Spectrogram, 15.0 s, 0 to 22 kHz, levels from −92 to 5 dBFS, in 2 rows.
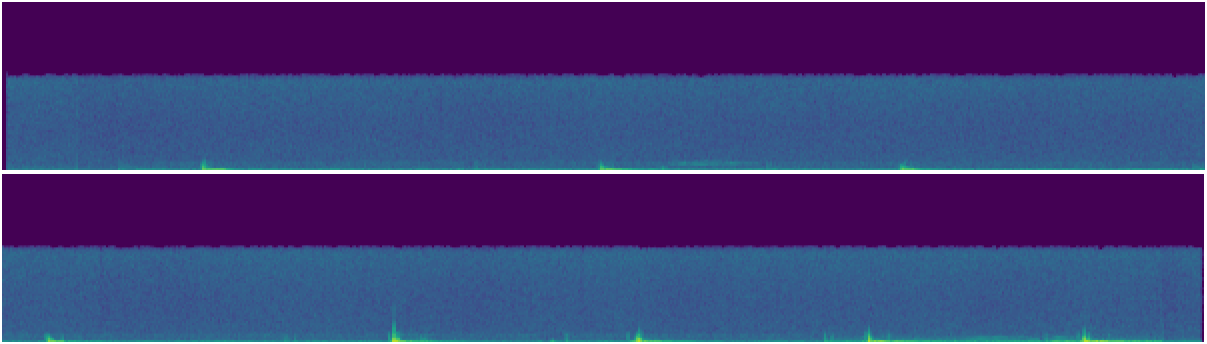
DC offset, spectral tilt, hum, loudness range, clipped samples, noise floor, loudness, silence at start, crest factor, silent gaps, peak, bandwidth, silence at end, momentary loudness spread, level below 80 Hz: under 0.1%; -8 dB/octave; none; 13 LU; under 0.1%; -49 dBFS; -24 LUFS; 1.25 s; 26 dB; none; 0 dBFS; 13 kHz; 0.15 s; 27 LU; -28 dBFS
